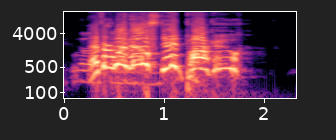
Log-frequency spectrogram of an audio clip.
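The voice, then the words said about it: Yelling. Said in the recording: “Don't yell at me. ... I'm sorry for yelling at you.”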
